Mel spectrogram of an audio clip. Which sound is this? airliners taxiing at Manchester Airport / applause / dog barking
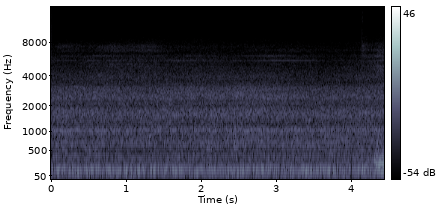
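airliners taxiing at Manchester Airport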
